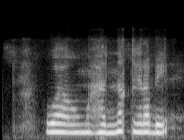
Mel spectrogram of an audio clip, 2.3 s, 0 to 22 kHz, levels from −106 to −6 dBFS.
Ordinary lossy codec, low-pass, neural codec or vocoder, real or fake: Opus, 24 kbps; 7.2 kHz; none; real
